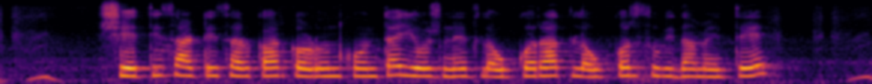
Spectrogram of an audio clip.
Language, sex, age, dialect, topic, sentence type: Marathi, female, 18-24, Standard Marathi, agriculture, question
